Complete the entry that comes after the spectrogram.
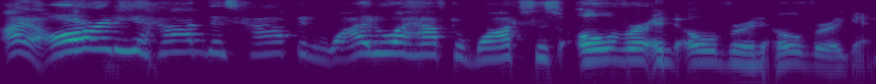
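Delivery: high-pitched fed-up whine; exasperated complaint. Acted. Viewer sick of wedding videos, exasperated. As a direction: plead in a high voice, easing down by the end.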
